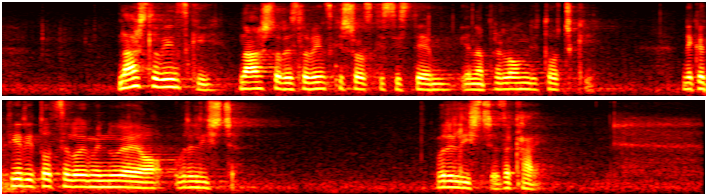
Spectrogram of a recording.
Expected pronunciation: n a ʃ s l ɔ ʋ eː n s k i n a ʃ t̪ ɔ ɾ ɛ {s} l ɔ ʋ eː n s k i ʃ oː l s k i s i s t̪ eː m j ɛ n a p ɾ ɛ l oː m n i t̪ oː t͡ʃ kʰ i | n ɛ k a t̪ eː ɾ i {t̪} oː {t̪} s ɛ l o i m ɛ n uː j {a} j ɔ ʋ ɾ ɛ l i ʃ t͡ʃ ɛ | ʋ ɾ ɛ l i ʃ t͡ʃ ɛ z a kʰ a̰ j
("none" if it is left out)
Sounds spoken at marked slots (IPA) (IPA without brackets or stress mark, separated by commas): s, t̪, t̪, ɛ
